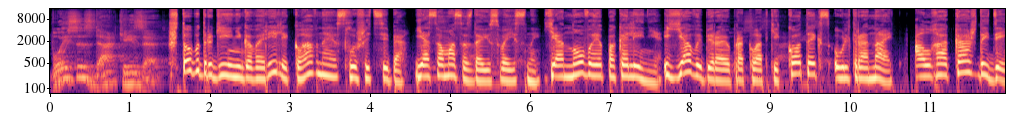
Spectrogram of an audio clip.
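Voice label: Russian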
